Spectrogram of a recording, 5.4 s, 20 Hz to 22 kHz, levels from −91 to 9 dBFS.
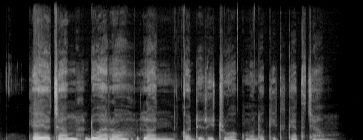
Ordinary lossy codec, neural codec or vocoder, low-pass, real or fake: none; none; none; real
